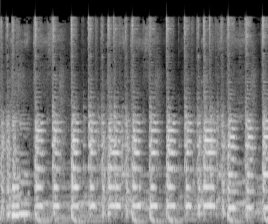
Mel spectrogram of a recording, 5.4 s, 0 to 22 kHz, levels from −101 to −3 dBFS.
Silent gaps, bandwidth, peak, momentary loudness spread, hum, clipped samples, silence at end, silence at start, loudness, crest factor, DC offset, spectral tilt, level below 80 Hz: none; 17 kHz; 0 dBFS; 3 LU; none; under 0.1%; 0 s; 0 s; -15 LUFS; 16 dB; under 0.1%; -5 dB/octave; -38 dBFS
